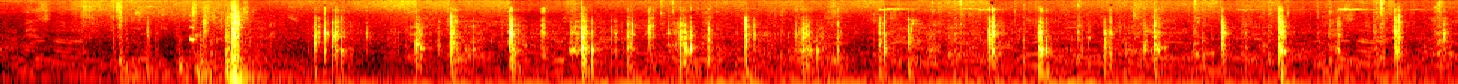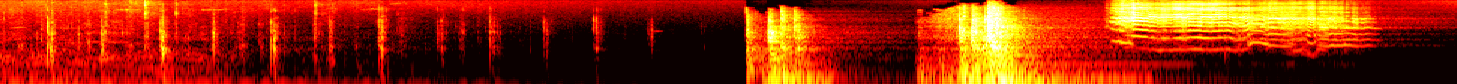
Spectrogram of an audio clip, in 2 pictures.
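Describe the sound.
Horse hooves clip-clop steadily as a horse-drawn cab moves along Baker Street, with a low rumble of wheels underneath. After about ten seconds the hoofbeats stop, and a few short, louder bursts follow.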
